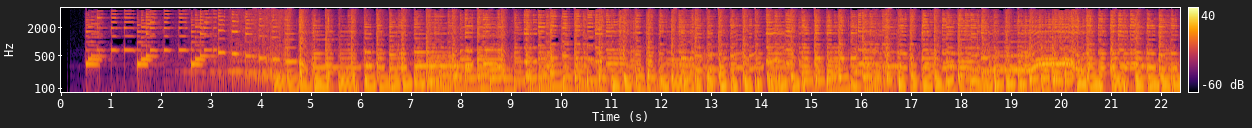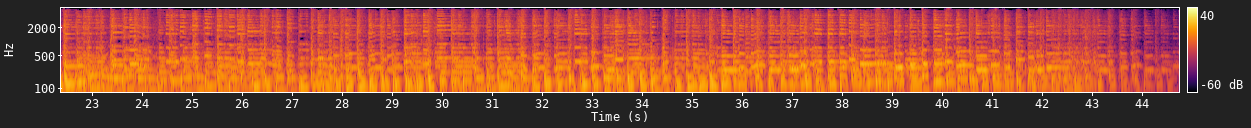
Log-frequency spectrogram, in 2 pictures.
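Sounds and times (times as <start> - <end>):
instrumental medley: 0.5 - 44.7.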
